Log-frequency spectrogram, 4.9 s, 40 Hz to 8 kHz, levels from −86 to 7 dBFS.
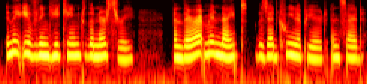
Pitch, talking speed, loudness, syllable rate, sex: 235 Hz, 220 wpm, -17 LUFS, 6.3 syllables/s, female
